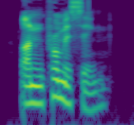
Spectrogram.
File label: "unpromising", English spelling voice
